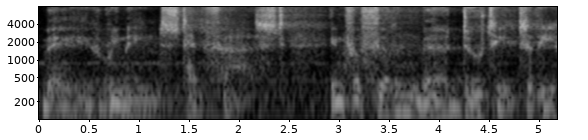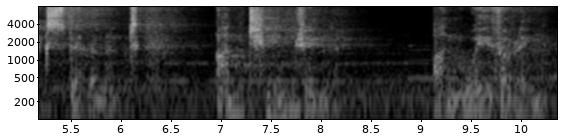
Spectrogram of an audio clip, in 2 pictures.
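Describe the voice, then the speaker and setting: A man does theatrical, scripted voice acting for a game, playing a solemn, grandiose character who delivers an epic toast and narration in a measured, ceremonial manner. His voice is extremely low, a bit bright, with lively intonation and heavy acting. There's a long, echoey reverb and background music.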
